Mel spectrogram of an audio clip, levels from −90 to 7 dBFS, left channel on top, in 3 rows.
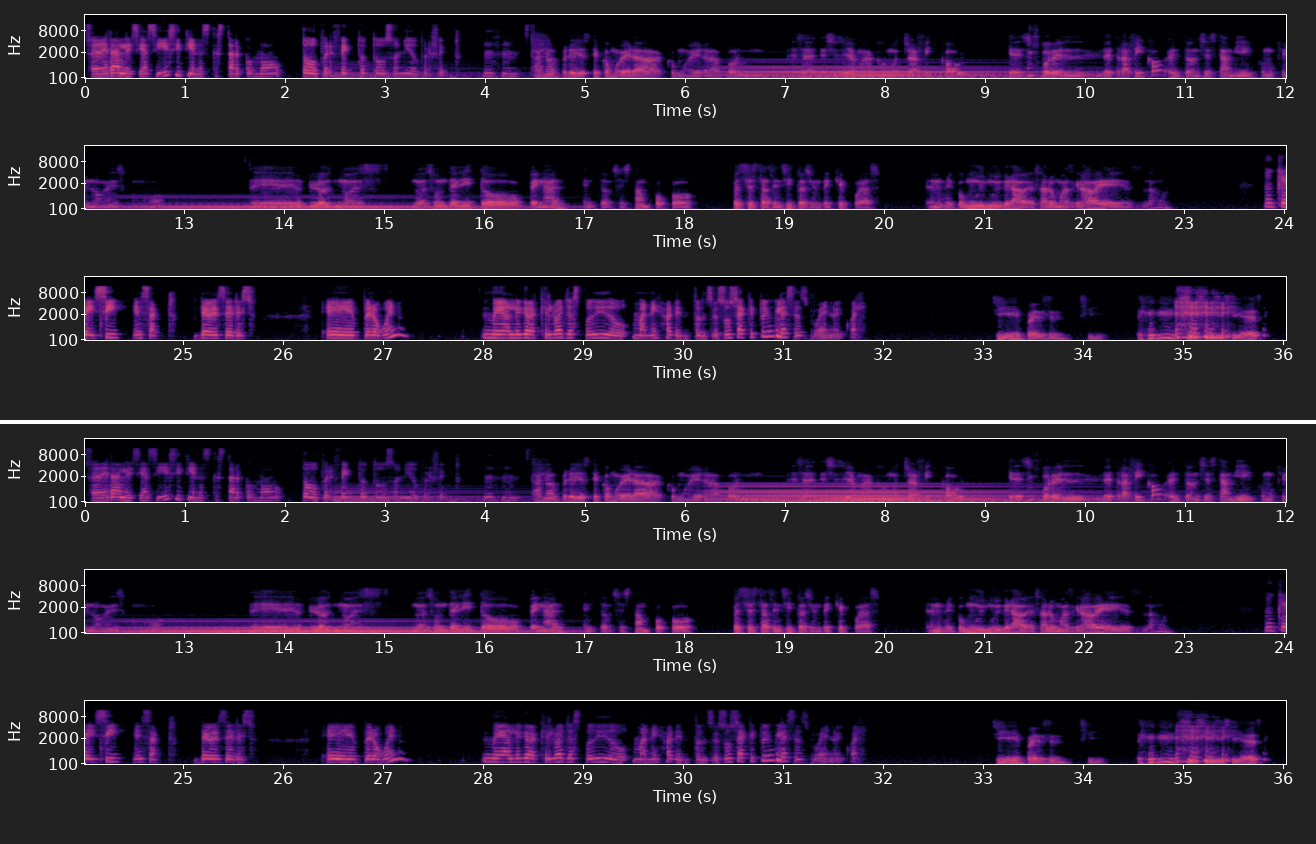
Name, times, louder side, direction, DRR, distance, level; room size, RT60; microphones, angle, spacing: voice 1, 0.0-3.6 4.0-4.6 9.4-9.7 23.8-25.7 26.4-27.3 28.0-31.8 34.9-35.5, left 5 dB, 85° left, 0.5 m, -35 dB
sound 1, 2.5-3.9 6.2-10.6 12.0-17.0, right 4 dB, 80° right, 0.3 m, -38 dB
voice 2, 4.5-8.8 9.2-12.8 13.7-15.0 15.3-18.1 18.5-19.9 20.4-22.9 33.1-34.2 34.5-35.8, equal, ahead, 0.5 m, -37 dB
2.9 x 2.2 x 2.4 m
head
